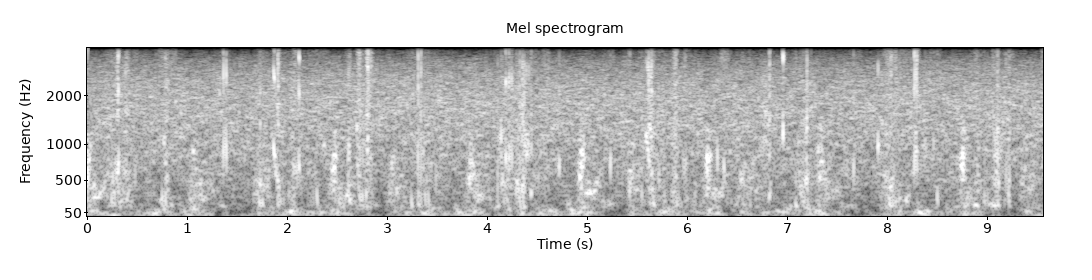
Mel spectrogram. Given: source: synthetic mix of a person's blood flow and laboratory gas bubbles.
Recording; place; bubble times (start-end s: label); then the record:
Doppler ultrasound of blood flow; precordium
0.16-0.52 s: bubbles
0.67-0.89 s: bubbles
1.33-1.42 s: bubbles
1.69-2.17 s: bubbles
2.20-2.41 s: bubbles
2.57-2.92 s: bubbles
3.20-3.50 s: bubbles
4.07-4.63 s: bubbles
4.68-4.76 s: bubbles
5.14-5.27 s: bubbles
5.40-5.46 s: bubbles
5.50-6.11 s: bubbles
6.27-6.42 s: bubbles
6.54-6.65 s: bubbles
6.79-6.88 s: bubbles
6.93-6.99 s: bubbles
7.04-7.24 s: bubbles
7.62-7.74 s: bubbles
7.89-8.33 s: bubbles
8.35-8.54 s: bubbles
8.83-9.26 s: bubbles
9.53-9.57 s: bubbles
From the record:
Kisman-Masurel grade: 342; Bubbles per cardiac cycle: rolling drumbeat, 9 or more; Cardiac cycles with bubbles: 100%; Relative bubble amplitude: moderate (0.250 to 0.450); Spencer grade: 3 (all of the cardiac periods contain showers or single bubble signals, but not dominating or overriding the cardiac motion signals); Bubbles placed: only in the low amplitude regions of the cardiac cycle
